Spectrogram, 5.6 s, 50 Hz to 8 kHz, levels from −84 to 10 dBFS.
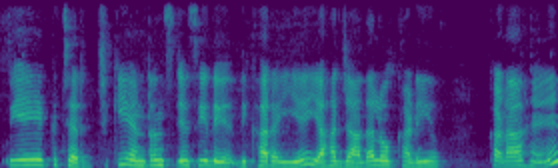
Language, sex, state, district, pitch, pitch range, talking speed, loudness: Hindi, female, Chandigarh, Chandigarh, 210 Hz, 200-225 Hz, 160 wpm, -18 LUFS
